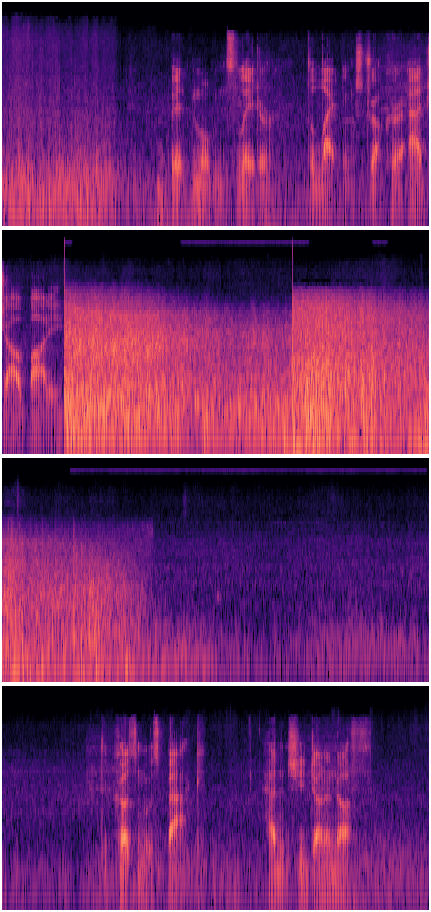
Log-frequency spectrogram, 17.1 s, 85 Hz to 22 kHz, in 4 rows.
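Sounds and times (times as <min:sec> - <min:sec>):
thunder rumble: 0:00.0 - 0:01.9, 0:04.9 - 0:17.0
thunder crack: 0:04.9 - 0:12.8.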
